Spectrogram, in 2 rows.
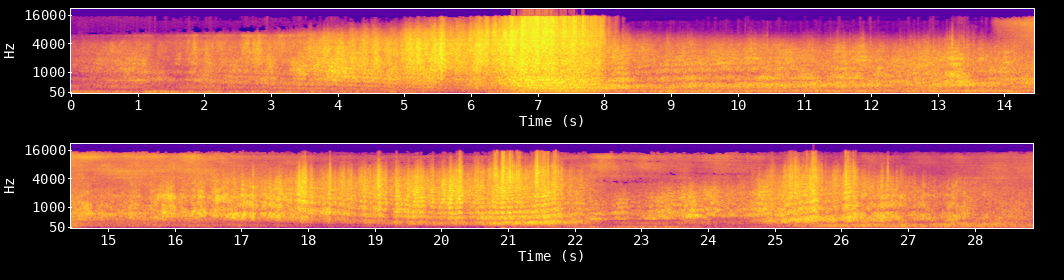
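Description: HAL Tejas fighter's General Electric F404 turbofan heard during display flying. A loud, continuous jet noise swells strongly about seven seconds in and again around twenty-one seconds, gliding in pitch as the jet passes.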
